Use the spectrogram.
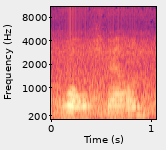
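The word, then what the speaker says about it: Wohlfeld: His name is Alvin Wolfeld. – Would you spell it? – W-O-H-L-F, as in Frank, E-L-D.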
